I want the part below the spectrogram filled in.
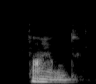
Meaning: simple past and past participle of file
- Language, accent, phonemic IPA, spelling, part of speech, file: English, Southern England, /faɪld/, filed, verb, LL-Q1860 (eng)-filed.wav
